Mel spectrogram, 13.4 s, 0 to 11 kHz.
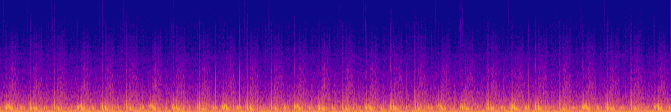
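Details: Womb sound played as a baby sleep aid with white noise: rhythmic low whooshing heartbeat thumps, roughly 125 a minute, in a steady hiss of flowing sound, like a heartbeat heard in the womb.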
